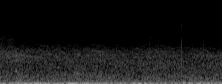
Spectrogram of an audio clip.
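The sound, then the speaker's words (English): Crows caw outdoors, a few harsh, rasping calls set against a steady, dense background rush. “Man, crows are in the air.”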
